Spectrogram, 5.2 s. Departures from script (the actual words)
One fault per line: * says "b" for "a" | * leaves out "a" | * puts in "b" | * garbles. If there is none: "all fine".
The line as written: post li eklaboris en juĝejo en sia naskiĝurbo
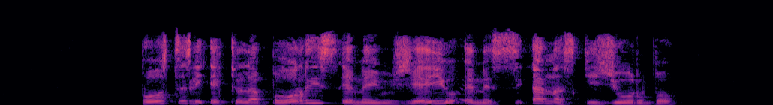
all fine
